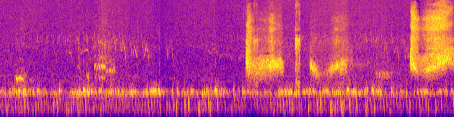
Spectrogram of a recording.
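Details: Black grouse lek. The low gurgling cooing is constant. Harsh breathy sneezing hisses come in a cluster in the second half, with a few faint higher notes early on.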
